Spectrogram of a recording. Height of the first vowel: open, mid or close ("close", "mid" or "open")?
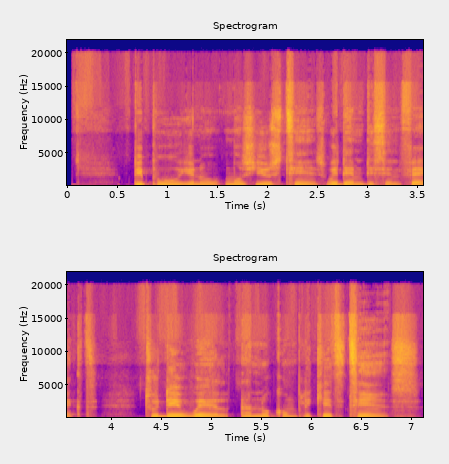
close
